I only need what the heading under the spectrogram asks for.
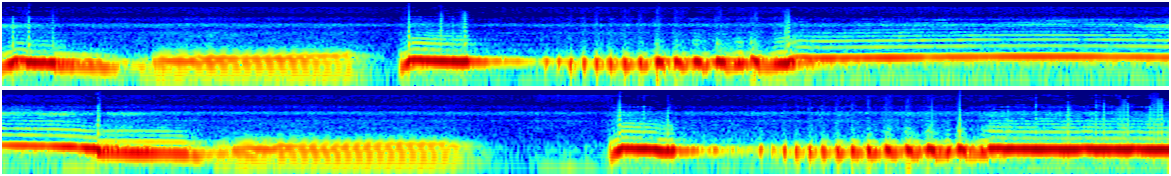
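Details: Puter pelung dove, a lure bird for prompting other doves, sings a pulsed rolling lead-in that rises into a long arched, held coo, followed by short grumbling notes, a pause and another rolling phrase.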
